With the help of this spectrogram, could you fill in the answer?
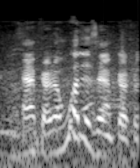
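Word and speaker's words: Amtgard: and you're with a group how do you pronounce it ampgard ampgard and what is ampgard for those ampgard is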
